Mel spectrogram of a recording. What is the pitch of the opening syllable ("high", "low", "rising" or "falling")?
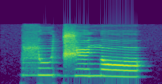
high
